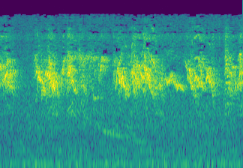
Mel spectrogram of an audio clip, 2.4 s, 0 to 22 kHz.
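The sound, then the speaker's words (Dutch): Three small birds whistle and chirp in a steady, overlapping chatter of high, bright notes, fairly loud, with no voices. “ik zie en hoor daar 3 schone vogeltjes die schuifelen, fluiten.”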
